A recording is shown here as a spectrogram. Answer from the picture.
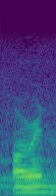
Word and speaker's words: Orin: orin like like uh if you imagine the word or o r and then or re n or just in or in that's actually the proper name proper way to say my name but uh you know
